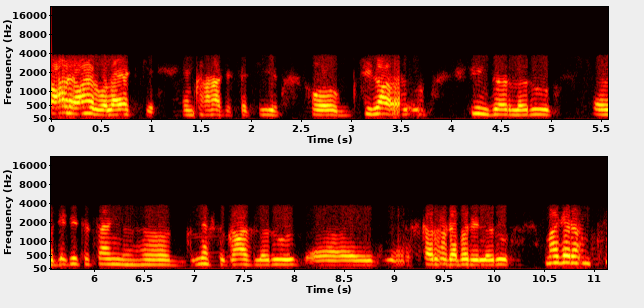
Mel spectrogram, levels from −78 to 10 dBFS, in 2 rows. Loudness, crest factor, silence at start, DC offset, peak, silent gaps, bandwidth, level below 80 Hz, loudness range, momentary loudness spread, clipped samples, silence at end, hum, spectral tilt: -18 LUFS; 16 dB; 0 s; under 0.1%; -2 dBFS; none; 3.9 kHz; -60 dBFS; 3 LU; 14 LU; under 0.1%; 0.15 s; none; -2.5 dB/octave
